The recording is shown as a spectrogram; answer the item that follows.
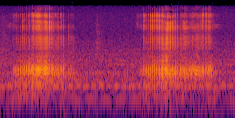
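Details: Loud snoring from a sleeping French Bulldog, two long rattling, buzzy breaths about two and a half seconds apart, each swelling then fading, with a quiet low hum between them.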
